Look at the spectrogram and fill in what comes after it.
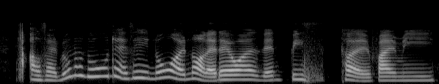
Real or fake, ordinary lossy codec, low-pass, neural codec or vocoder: fake; none; 7.2 kHz; codec, 24 kHz, 0.9 kbps, WavTokenizer, medium speech release version 2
